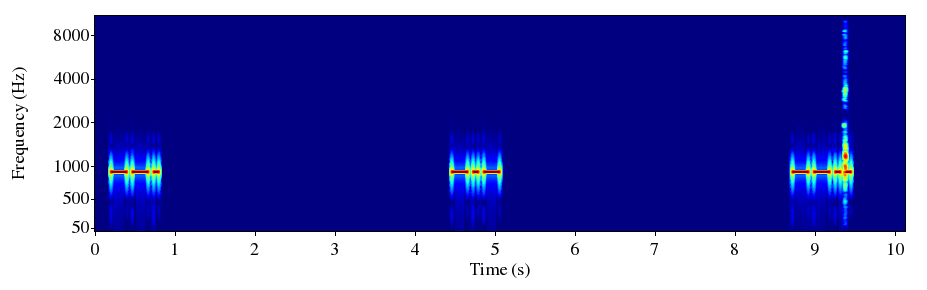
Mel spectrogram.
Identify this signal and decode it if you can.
Morse code, heard as a keyed tone, about 18 wpm, 920 Hz. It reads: G K Z
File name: Tekst-34 4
